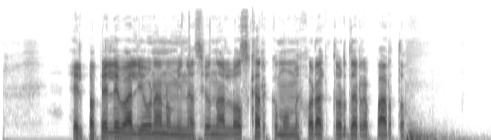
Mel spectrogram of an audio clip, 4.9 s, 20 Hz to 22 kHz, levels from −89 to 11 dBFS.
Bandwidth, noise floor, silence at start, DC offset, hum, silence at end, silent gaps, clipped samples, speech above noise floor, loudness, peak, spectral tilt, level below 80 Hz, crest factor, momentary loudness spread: 16.5 kHz; -60 dBFS; 0.7 s; under 0.1%; none; 0.55 s; none; under 0.1%; 38 dB; -22 LUFS; -4 dBFS; -5 dB/octave; -46 dBFS; 20 dB; 10 LU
